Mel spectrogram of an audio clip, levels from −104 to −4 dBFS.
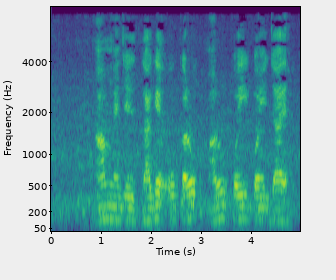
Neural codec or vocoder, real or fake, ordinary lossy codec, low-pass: none; real; MP3, 48 kbps; 7.2 kHz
